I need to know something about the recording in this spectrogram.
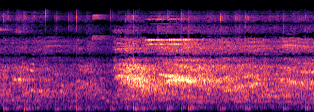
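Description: Volleyball rally in a gymnasium: ball contacts and thuds on the hardwood, then about two seconds in, crowd and players break into cheering and shouting as the point ends.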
